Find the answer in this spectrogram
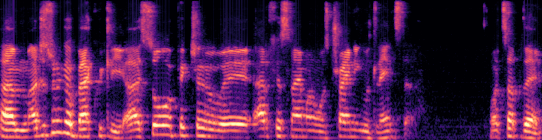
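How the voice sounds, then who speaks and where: A man with a South African accent speaks at a moderate pace in a high pitch, using ordinary pitch variation. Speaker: rugby podcast co-host. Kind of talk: casual chat.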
